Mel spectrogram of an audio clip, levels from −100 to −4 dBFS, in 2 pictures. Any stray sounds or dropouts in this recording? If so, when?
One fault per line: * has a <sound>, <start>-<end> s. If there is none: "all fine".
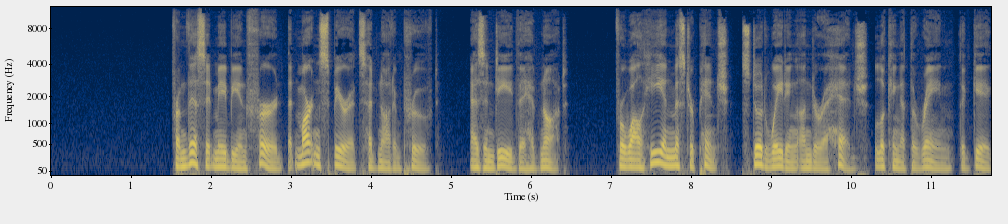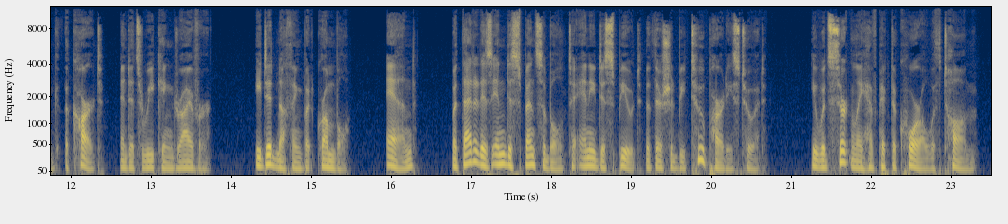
all fine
